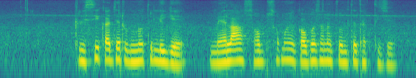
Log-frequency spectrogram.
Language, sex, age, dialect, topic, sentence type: Bengali, female, 25-30, Western, agriculture, statement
